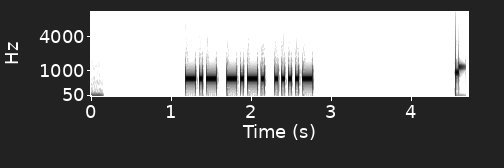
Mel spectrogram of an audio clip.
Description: Morse code, heard as a keyed tone, about 28 wpm, 700 Hz. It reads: KC4
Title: USA Call Sign Prefixes - 28wpm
